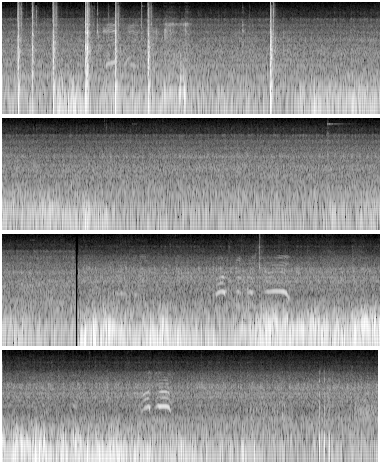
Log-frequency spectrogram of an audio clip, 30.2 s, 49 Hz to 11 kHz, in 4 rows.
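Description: Military Humvee diesel engine running with a steady low rumble. A quick series of about seven sharp cracks comes in the first five seconds, and the engine rumble grows louder from about 17 seconds in.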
